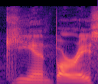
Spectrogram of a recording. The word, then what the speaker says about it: Guillain-Barré: 14 years ago, my dad got a bout of what was called Guillain-Barré syndrome.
